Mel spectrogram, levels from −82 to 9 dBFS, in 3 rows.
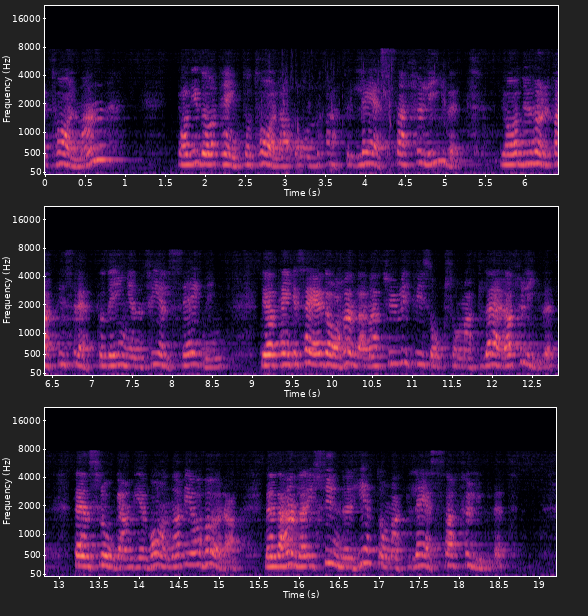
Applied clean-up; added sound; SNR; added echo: neural separator model SepFormer DNS4.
